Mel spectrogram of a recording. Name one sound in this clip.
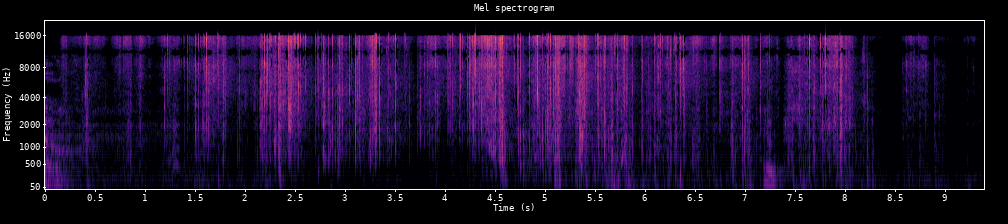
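A foil wrapper crinkles and tears as hands rip it open.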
